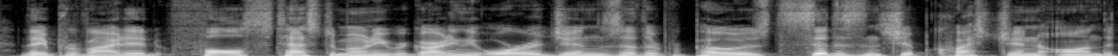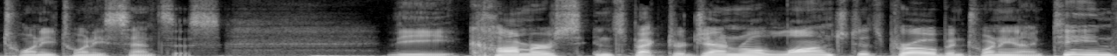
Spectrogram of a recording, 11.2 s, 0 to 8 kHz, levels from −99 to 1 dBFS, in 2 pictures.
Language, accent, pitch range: English, American, 105-150 Hz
